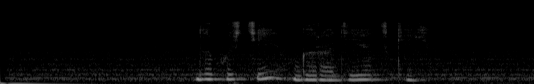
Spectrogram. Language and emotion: Russian, sad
